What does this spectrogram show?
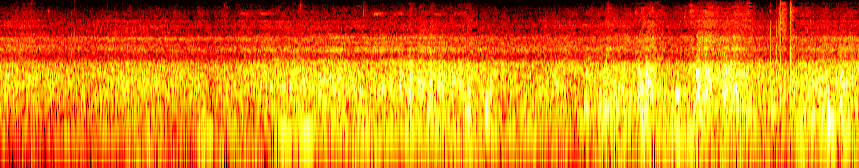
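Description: Steady rumble of wheels running on rails, heard from inside a moving passenger train as a JR Freight train of container flatcars runs close alongside on the next track. A few sharp clicks come near the end.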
